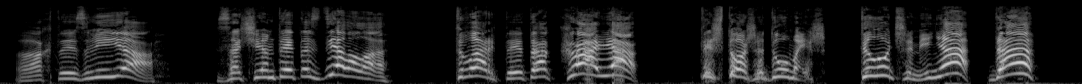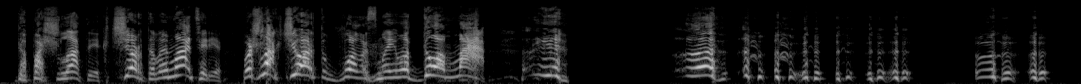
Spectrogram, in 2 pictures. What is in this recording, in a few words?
russian f character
